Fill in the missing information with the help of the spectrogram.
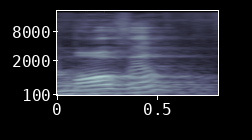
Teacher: mo é a sílaba tônica, que é a penúltima.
